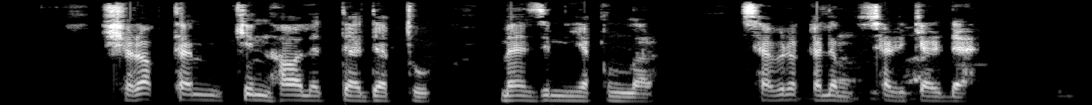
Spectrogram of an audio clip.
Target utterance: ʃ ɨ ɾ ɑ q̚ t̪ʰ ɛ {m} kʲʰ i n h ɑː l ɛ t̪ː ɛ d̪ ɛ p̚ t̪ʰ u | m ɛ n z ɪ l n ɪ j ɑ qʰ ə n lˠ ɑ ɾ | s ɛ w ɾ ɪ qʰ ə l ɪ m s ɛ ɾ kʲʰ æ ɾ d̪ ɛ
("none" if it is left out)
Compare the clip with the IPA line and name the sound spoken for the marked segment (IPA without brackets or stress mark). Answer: m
